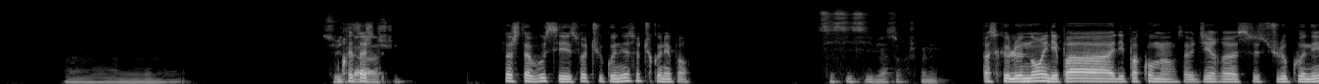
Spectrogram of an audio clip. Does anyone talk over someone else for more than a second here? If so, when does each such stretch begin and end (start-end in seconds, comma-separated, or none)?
none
